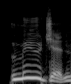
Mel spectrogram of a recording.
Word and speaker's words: Mujin: Mujin, that's the right word, how you say it, but I had his document somewhere here.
